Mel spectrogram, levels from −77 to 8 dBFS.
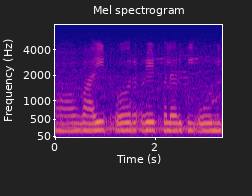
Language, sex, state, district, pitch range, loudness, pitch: Hindi, female, Uttar Pradesh, Jalaun, 200-210 Hz, -26 LUFS, 200 Hz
